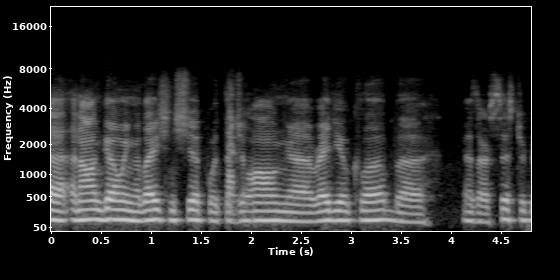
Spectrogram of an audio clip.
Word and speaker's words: Geelong: from is geelong or geelong how do you pronounce it geelong sorry a bit slow on the uh a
